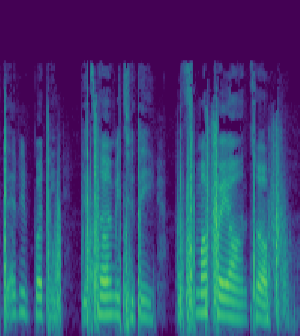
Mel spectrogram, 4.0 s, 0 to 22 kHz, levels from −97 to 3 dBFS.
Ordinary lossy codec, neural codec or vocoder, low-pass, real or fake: MP3, 48 kbps; none; 14.4 kHz; real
